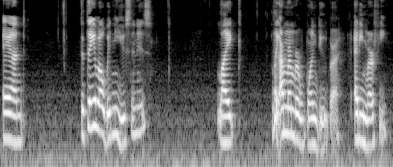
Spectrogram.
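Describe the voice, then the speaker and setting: A woman's voice: mid-range voice, a little slow, long pauses. Rambling woman chatting to her listeners. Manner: rambling, self-correcting, often addresses listeners directly. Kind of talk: casual monologue to listeners.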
